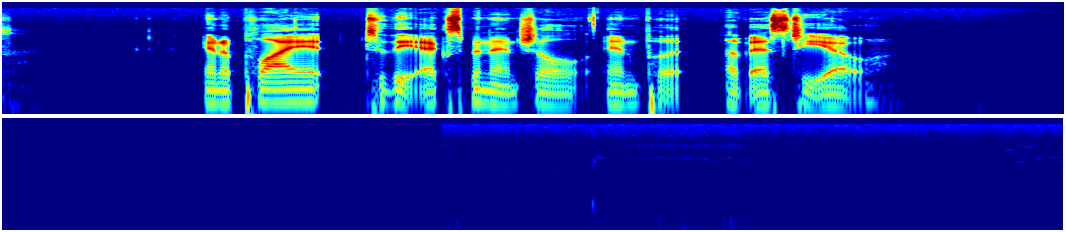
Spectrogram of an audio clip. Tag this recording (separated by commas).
Speech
